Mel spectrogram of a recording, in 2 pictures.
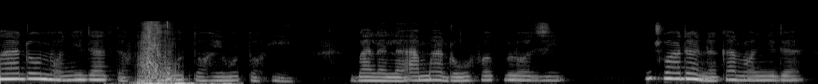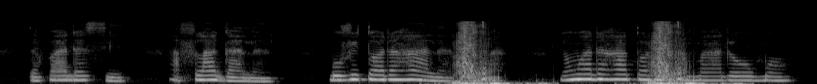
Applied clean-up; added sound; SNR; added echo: none; Zipper (clothing); -3 dB; none.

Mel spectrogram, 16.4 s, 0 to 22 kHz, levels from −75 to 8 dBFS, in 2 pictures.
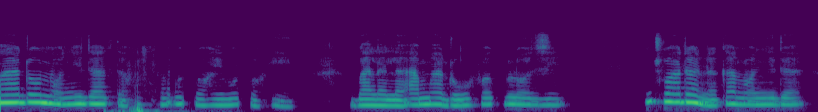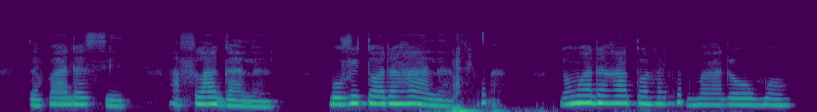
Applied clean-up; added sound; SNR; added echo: neural mask model DeepFilterNet 3.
